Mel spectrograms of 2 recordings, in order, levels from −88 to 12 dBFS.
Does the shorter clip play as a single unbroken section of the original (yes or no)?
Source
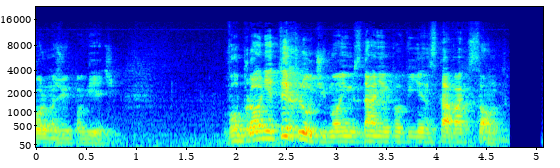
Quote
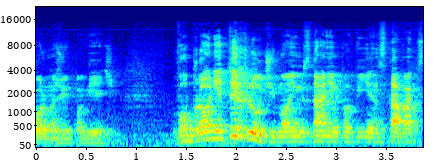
no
